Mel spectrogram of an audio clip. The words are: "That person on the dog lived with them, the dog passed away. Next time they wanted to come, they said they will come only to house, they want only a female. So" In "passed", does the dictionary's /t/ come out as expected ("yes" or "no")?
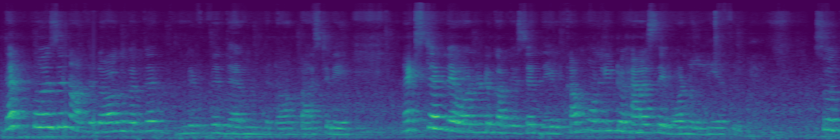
yes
